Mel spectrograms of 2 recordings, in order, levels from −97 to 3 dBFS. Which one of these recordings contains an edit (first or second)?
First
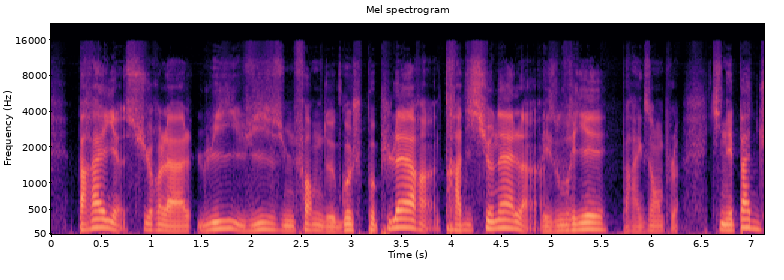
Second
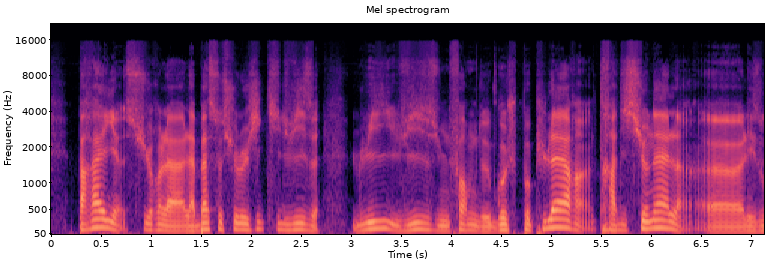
first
